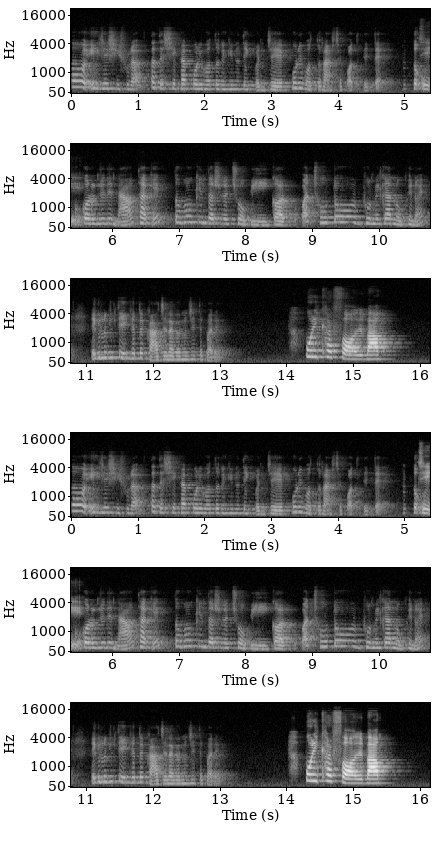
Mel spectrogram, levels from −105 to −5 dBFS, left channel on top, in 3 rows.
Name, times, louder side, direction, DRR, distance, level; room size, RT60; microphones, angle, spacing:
voice 1, 0.0-4.7 5.1-13.0, left 1 dB, 5° left, 6 dB, 1.0 m, -41 dB
voice 2, 14.1-15.4, right 6 dB, 85° right, 16 dB, 0.6 m, -23 dB
16.5 x 13.0 x 3.1 m, 0.65 s
head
